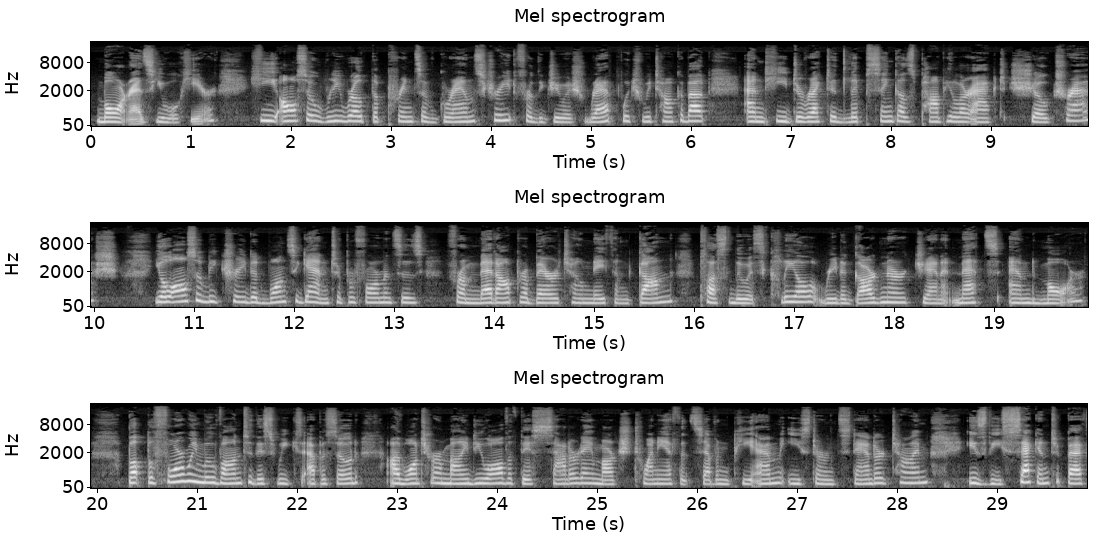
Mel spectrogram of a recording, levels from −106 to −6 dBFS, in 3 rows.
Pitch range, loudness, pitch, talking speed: 210-240 Hz, -24 LUFS, 220 Hz, 165 wpm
